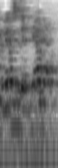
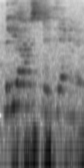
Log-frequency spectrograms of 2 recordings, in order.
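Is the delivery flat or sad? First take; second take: flat; sad. First: It is said flatly, with no emotion. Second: It is said sadly, with deep feeling. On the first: The speaker calls it wrong. "ngomong-ngomong biasa saja" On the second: The speaker calls it right. "Itu kan lebih dapat feel-nya"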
